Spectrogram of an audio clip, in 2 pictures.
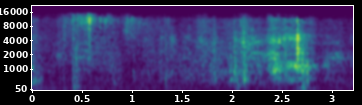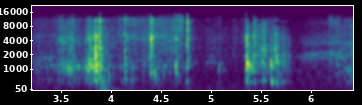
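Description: Paper and card rustling and sliding as a 6x8 ring-bound mini album is unwrapped from its paper band and opened, with scattered taps and clicks of the album being handled. The sharpest tap comes about five seconds in.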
